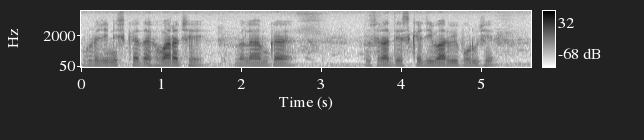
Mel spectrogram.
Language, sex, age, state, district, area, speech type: Odia, male, 45-60, Odisha, Nuapada, urban, spontaneous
